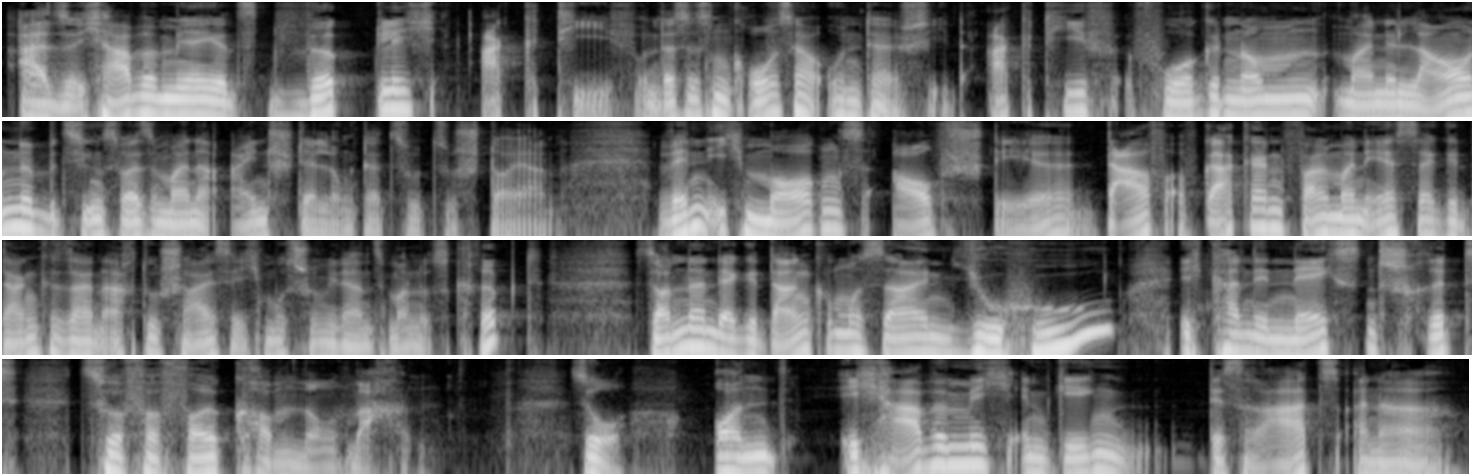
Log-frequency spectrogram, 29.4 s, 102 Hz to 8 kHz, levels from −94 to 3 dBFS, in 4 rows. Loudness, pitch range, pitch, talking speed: -19 LUFS, 85-110 Hz, 95 Hz, 140 wpm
